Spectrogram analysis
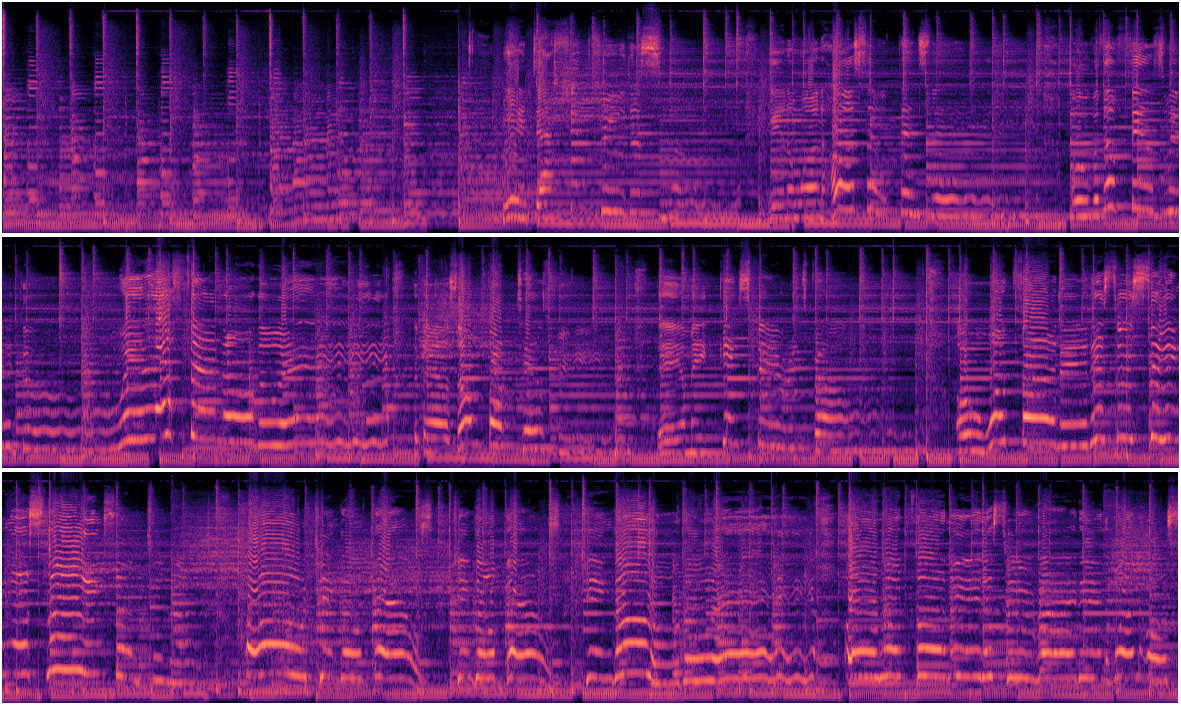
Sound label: Jingle Bells Vocal Track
